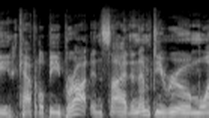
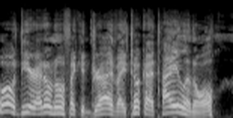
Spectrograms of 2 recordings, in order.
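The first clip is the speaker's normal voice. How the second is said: put-on Minnesotan soccer-mom accent; 7 semitones higher than usual. Joking about migraine medication, like a Minnesotan soccer mom. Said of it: "like a Minnesotan soccer mom".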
